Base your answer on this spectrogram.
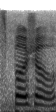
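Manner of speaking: French accent, French pronunciation. Saying a teammate's name after the other speaker: French accent. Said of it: "With the French accent".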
